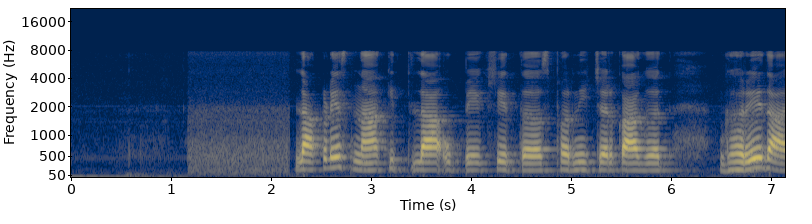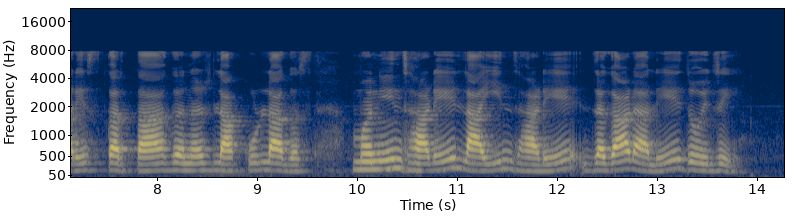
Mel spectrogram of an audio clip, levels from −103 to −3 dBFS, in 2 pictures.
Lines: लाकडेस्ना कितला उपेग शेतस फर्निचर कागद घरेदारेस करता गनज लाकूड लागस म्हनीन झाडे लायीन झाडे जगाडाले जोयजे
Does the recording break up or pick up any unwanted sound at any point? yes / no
no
